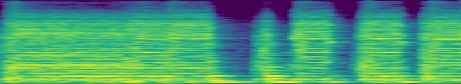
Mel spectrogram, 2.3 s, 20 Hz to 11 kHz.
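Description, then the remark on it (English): A loud, overdriven electric guitar played through the Marshall-inspired channel 2 of an amp, selected as the third preset, with crunchy sustained distorted chords that briefly choke off and restrike in a few rhythmic stabs. “Okay, so that's obviously the sort of Marshall-inspired channel.”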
